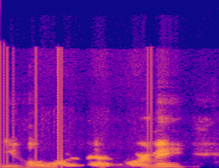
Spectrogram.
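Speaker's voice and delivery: high, fast mock tone. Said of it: "I'm like".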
